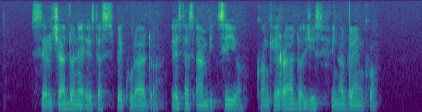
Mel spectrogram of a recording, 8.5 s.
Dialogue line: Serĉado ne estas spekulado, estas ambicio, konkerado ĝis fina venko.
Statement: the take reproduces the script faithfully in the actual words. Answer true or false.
true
